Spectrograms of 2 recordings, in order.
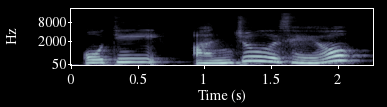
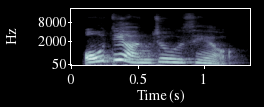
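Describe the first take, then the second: First: A short pause follows the first word, then smooth. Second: The first word carries strong stress. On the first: The speaker shows care for the listener. The speaker calls it right. "Small pause after 어디, light stress on 안, then say 안 좋으세요 smoothly in one breath" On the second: It sounds like a doctor questioning a patient. The speaker calls it wrong. "If you stress 어디"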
